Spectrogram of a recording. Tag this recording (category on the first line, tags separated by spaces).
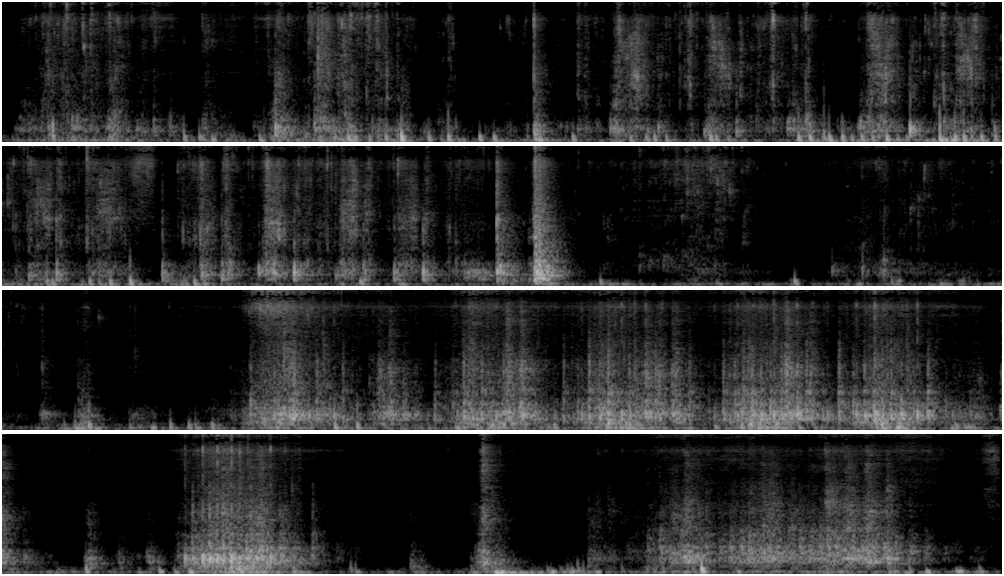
Sound effects > Objects / House appliances
wet wring Phone-recording drench foley mop spin bucket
